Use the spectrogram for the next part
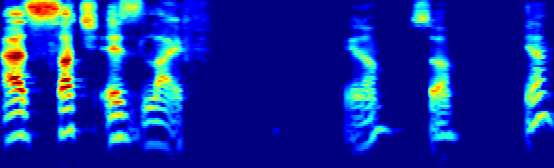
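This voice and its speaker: A man from Jordan with an Arabic accent, a native Arabic speaker hosting a livestream watchalong in casual, animated chat, giving shout-outs to his viewers. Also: mid-range voice, drawn-out words, creaky. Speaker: livestream host.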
